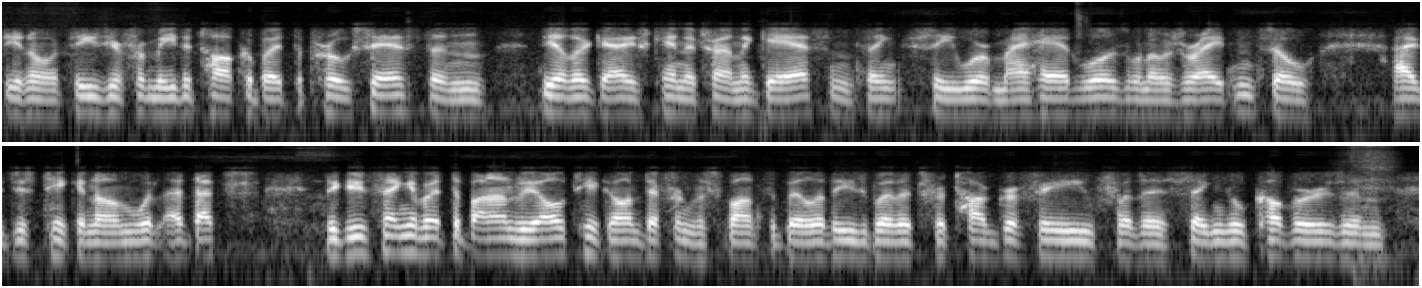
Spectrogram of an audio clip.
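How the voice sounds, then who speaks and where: Speaking at a fairly quick pace with an Irish accent, this voice stays monotone and flat in its intonation. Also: man. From Ireland. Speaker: band songwriter. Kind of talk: radio interview. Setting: phone call.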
